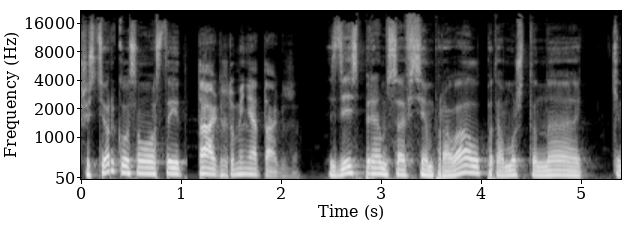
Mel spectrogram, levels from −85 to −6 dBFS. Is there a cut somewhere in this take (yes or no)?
yes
